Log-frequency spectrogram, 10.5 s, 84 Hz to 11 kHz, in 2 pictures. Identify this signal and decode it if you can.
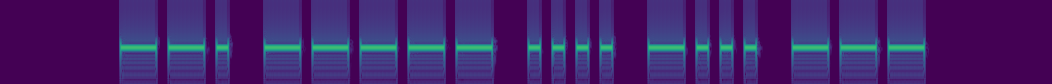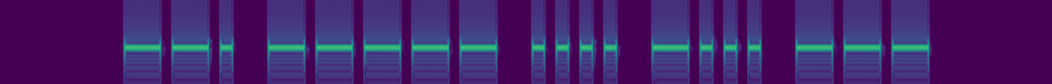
Morse code, heard as a keyed tone, about 21 wpm, 700 Hz. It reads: G0HBO G0HBO
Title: DXCC-100 Call Signs - 5 Characters - Repeated 3x - 20wpm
